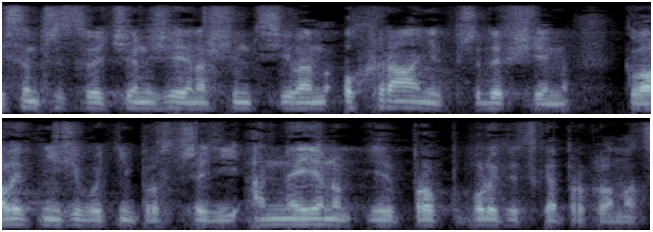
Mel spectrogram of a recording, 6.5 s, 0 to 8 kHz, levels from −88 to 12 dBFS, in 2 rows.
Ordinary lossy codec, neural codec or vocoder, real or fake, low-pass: AAC, 32 kbps; none; real; 7.2 kHz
